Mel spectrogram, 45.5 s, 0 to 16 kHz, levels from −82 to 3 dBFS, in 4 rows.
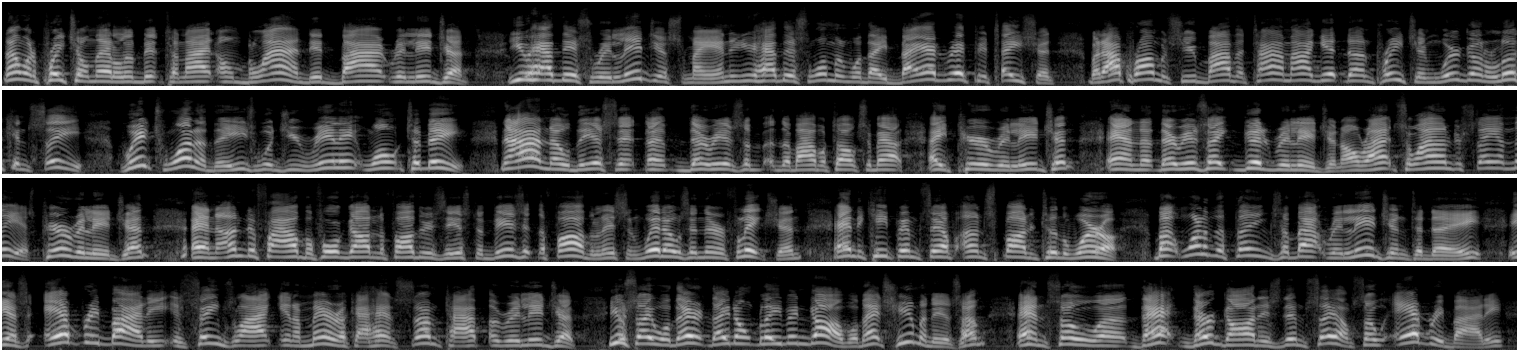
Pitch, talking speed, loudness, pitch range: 235 Hz, 200 wpm, -24 LUFS, 210-275 Hz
